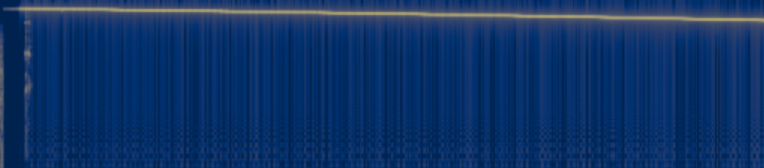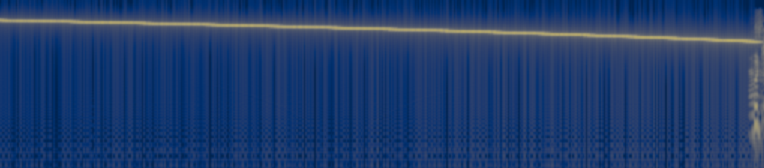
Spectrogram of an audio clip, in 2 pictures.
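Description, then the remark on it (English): A pure hearing-test tone, played for an audience in a church with an age number shown on a screen, plays alone for about twenty seconds, starting piercingly high and gliding smoothly and steadily lower in pitch at an even, constant loudness. “Now, you've got to be honest, though, because it's going to go, there's a, a noise that we're going to hear, and it's going to increase and on the screen is going to be an age number.”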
